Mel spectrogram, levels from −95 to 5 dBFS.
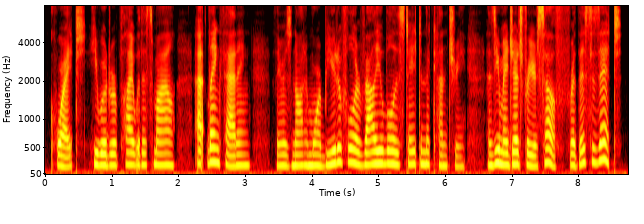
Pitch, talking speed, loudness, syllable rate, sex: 205 Hz, 220 wpm, -20 LUFS, 6.2 syllables/s, female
